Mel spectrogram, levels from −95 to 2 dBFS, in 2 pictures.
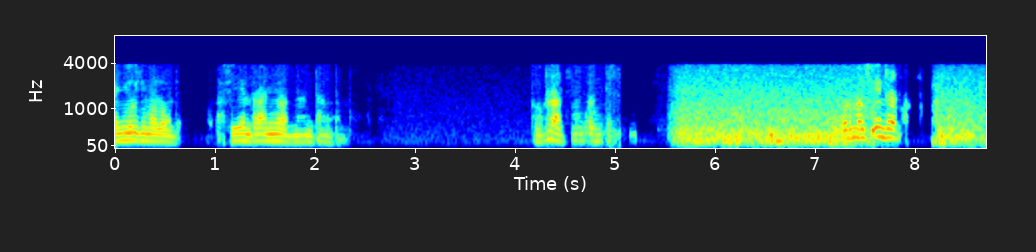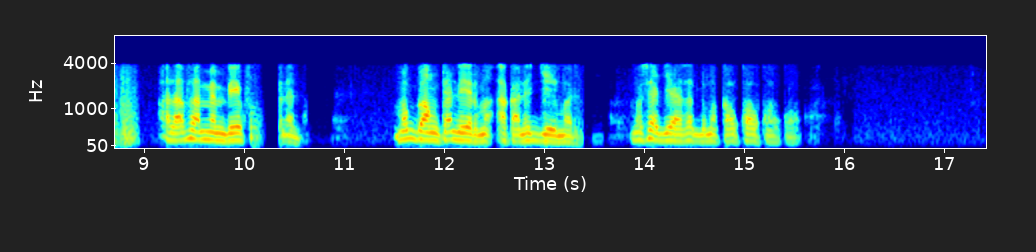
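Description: From 0.65 to 5.42 s, and again from 10.66 to 16.1 s, the background is gated by the echo canceller. The room sound drops by up to about 38 dB in brief dips, totalling roughly a second in the later stretch, while the far end plays.

From 0.93 to 5.24 s and 10.58 to 15.76 s, a faint copy of the speech returns 339 ms late at about 25 dB below, likely an echo leak from a loudspeaker the canceller did not fully cancel.

VoIP packet loss concealed by the speech codec appears at 4.51 to 5.07 s, 8.57 to 8.80 s, 10.07 to 10.46 s and 13.29 to 13.40 s. The gaps are filled with a fading extrapolation of the last sound, buzzy or noisy, and speech stays weak briefly afterward.

From 7.55 to 8.22 s, speech is turned down, falling by roughly 40 dB during overlapping talk, with speech suppressed in double talk as the likely cause.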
